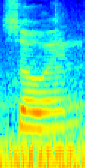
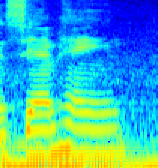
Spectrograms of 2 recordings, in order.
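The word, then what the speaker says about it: Samhain: But when I first read it, I did keep saying Samhein. I kept saying Samhein because that's literally what it says, but it's not pronounced that way. Like, it's Samhein, but it's pronounced Sowin. So I was thrown off, especially because I smoke.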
